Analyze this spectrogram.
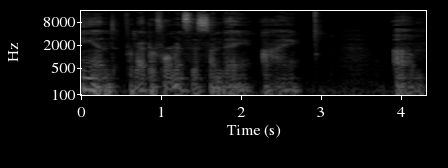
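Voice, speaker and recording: A man is whispering. His delivery is soft-spoken. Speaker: ASMR creator and graduate student on a dance team. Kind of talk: ASMR soft-spoken comforting talk to camera about anxiety. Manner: soft-spoken, whispering, reassuring.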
